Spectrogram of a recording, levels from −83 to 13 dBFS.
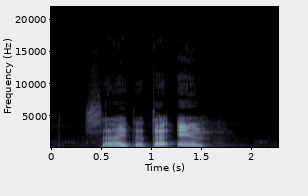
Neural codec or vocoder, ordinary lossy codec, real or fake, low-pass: vocoder, 48 kHz, 128 mel bands, Vocos; none; fake; 19.8 kHz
